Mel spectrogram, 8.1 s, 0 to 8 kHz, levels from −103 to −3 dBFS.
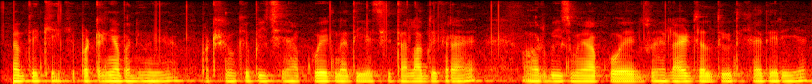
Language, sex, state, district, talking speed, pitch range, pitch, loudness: Hindi, male, Jharkhand, Sahebganj, 230 wpm, 100-105 Hz, 105 Hz, -30 LUFS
